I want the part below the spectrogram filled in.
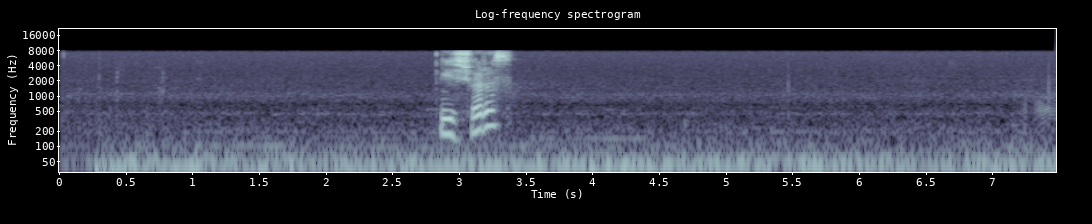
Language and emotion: Russian, neutral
